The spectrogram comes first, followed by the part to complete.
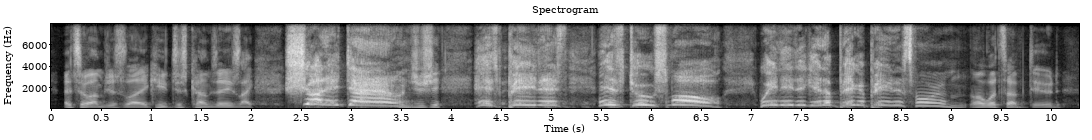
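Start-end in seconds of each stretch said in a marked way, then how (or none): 2.3-9.1 slow, very high, loud shout. Imagining a man's words as a famous bar fixer: John Taffer voice. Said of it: "I imagine it in John Taffer speak".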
